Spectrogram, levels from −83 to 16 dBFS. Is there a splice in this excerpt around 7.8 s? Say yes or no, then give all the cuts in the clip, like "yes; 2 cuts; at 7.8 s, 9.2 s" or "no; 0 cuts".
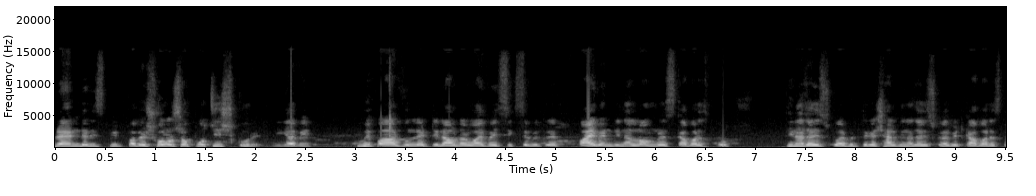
no; 1 cut; at 2.2 s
